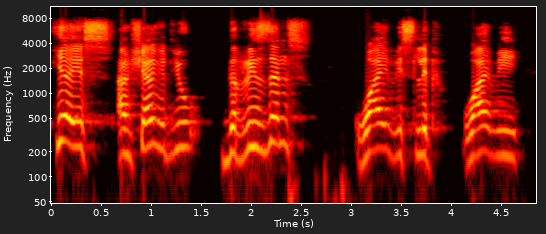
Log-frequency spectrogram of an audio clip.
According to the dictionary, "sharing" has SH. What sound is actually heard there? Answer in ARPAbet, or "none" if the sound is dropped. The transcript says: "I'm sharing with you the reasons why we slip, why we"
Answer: SH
